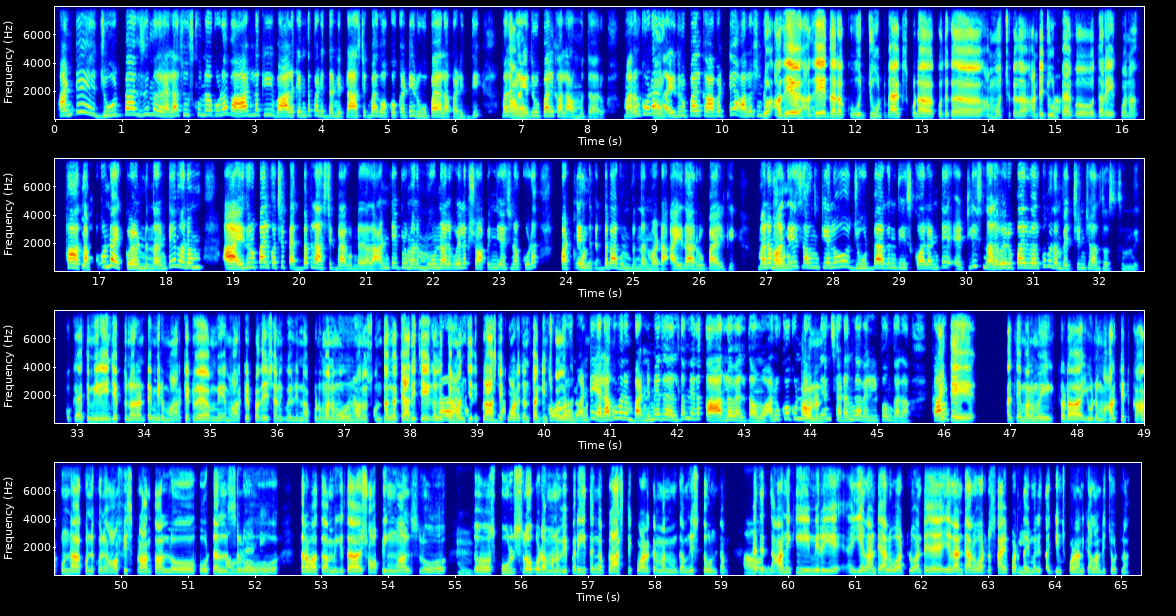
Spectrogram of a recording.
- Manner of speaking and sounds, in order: in English: "జూట్ బ్యాగ్స్"; in English: "ప్లాస్టిక్ బ్యాగ్"; in English: "జూట్ బ్యాగ్స్"; in English: "షాపింగ్"; in English: "జూట్"; in English: "ఎట్‌లీస్ట్"; in English: "క్యారీ"; in English: "సడన్‌గా"; other noise; in English: "ఆఫీస్"; in English: "హోటల్స్‌లో"; in English: "షాపింగ్ మాల్స్‌లో, సో, స్కూల్స్‌లో"; other background noise
- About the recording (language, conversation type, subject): Telugu, podcast, ప్లాస్టిక్ వినియోగాన్ని తగ్గించుకోవడానికి ఏ సాధారణ అలవాట్లు సహాయపడతాయి?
